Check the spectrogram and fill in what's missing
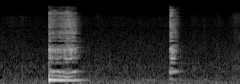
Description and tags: fart poot gas flatulence flatulation explosion weird noise
flatulation, explosion, gas, flatulence, fart, noise, weird, poot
